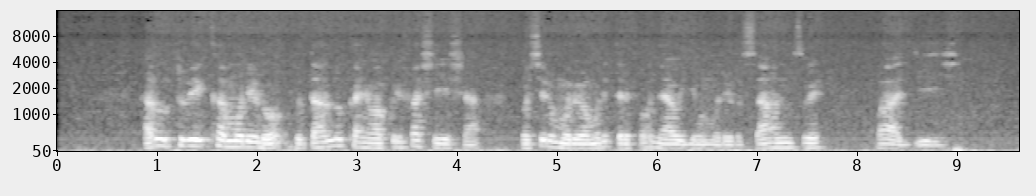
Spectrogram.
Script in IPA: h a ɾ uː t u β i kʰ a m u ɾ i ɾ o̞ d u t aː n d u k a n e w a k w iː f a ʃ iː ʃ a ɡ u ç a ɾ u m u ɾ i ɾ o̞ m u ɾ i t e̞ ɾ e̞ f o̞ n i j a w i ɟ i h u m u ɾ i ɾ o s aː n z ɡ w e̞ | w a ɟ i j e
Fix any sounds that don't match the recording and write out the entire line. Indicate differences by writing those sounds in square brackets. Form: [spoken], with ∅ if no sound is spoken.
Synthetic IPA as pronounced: h a ɾ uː t u β i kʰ a m u ɾ i ɾ o̞ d u t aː n d u k a [ɲ] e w a k w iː f a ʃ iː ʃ a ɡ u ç [i] ɾ u m u ɾ i ɾ o̞ m u ɾ i t e̞ ɾ e̞ f o̞ n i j a w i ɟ i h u m u ɾ i ɾ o s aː n z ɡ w e̞ | w a ɟ i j e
